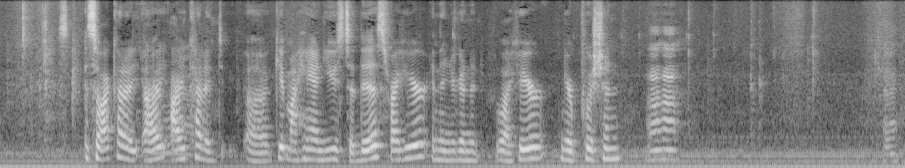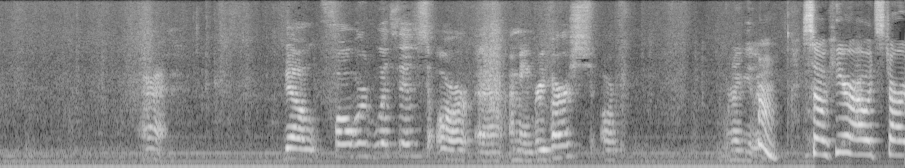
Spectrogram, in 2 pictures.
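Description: An older woman talks calmly, close by.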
